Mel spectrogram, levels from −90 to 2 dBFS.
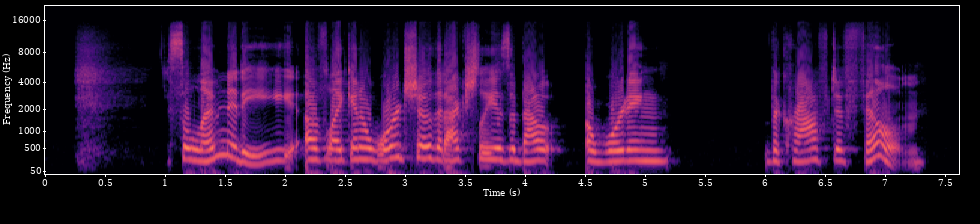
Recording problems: distortion; slight; 4% of the sound clipped

